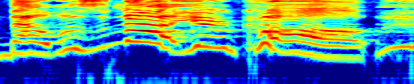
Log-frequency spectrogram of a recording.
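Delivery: mock-angry telling-off, loud and high; imitated stern yelling. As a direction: scold like a boss, imitating his yell. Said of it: "Coulson is yelling some very nice things, but in a very mean tone".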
